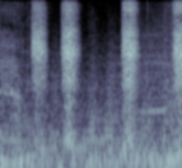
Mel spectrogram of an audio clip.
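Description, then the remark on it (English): A voice imitates a troll sniffing as it makes its way through: four short, breathy sniffs in a steady rhythm, fairly loud against a quiet background. “he's sniffing and he's looking and he's he's sort of stonking his way through here”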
